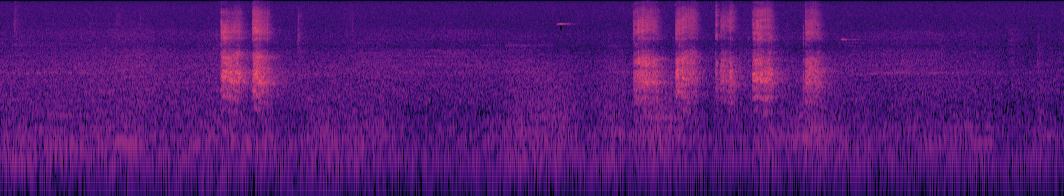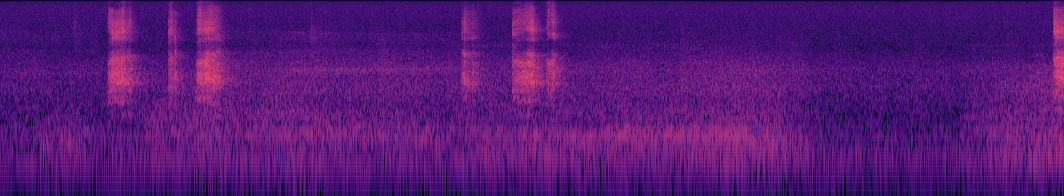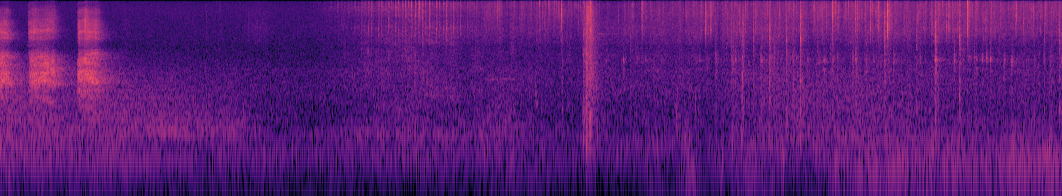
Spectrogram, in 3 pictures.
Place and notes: Walking then staring at him on a roof.
Tech Note : Ambeo Smart Headset binaural → iPhone, listen with headphones.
